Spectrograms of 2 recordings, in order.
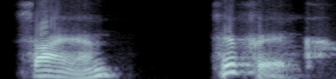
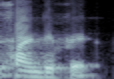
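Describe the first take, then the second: First: The stress falls on the 'ti' syllable. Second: The stress falls on another syllable. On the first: The speaker calls it right. "The stress is on t" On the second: The speaker calls it wrong. "Don't say scientific"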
